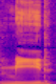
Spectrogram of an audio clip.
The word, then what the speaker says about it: Mid: It's spelled M-I-D, but they pronounce it Mead, so I feel like I should pronounce Cid Seed every now, from now on, and I really get it.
